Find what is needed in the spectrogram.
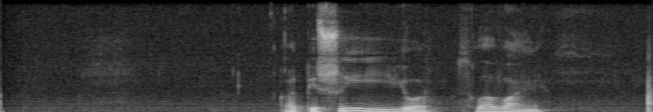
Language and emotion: Russian, sad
